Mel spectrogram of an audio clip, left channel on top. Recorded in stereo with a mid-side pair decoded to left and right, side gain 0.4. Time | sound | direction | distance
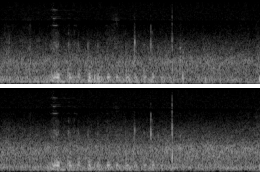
0.5 | cutlery clinking | straight ahead | ?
